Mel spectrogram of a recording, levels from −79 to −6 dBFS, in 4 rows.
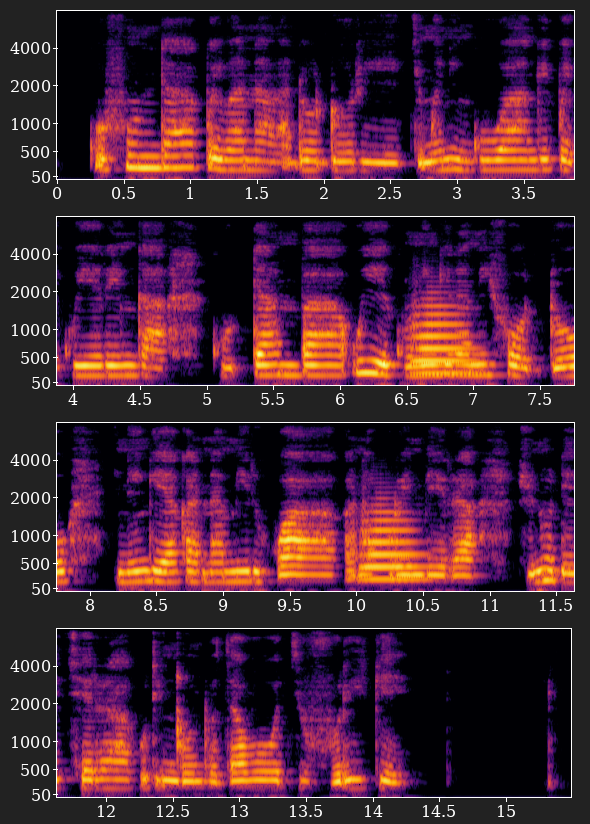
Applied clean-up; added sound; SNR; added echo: none; Brass instrument; 0 dB; reverberation time 0.2 s.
